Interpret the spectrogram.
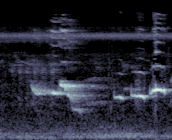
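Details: Kepodang, the black-naped oriole, on a lure track for wild birds and for prompting idle caged birds to sing: mellow fluty whistles sliding down, a pause, then a rising whistled phrase ending in a brief loud note, with constant high-pitched whine.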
